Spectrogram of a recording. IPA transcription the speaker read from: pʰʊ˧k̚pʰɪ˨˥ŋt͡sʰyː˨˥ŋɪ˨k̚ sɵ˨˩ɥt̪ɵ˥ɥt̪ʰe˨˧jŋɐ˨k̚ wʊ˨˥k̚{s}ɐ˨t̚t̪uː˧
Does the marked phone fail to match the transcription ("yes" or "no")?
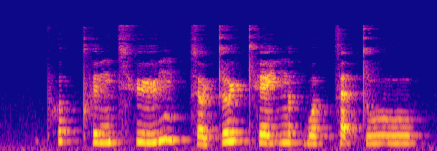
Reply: no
